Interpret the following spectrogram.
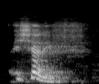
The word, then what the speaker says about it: Sharif: like good yeah okay so sheriff how do you pronounce it it is sharif or shari sharif yes okay i have a friend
